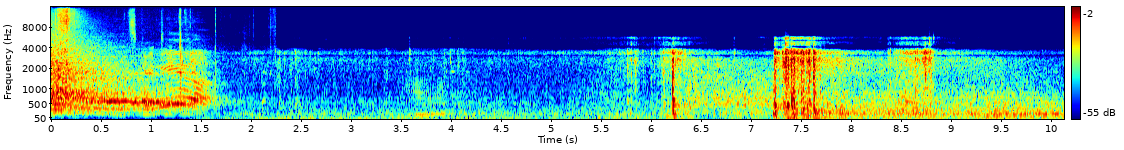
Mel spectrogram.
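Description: Eight-wheeled skateboard rolling on a smooth concrete floor, with a sharp clack about six seconds in and louder clatters of the board hitting the concrete around seven and a half and eight and a half seconds.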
